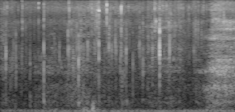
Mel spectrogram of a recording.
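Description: Loose dirt and small pebbles crackling and clicking in short scattered bits as a hand brushes and scrapes at the soil around an ammonite set in a dirt bank, over a low steady rumble.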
